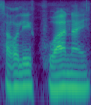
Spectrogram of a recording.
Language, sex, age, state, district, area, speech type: Assamese, male, 18-30, Assam, Charaideo, rural, spontaneous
